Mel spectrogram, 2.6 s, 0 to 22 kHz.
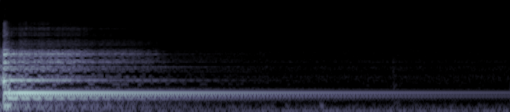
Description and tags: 96kElectricKalimba - O2harmonic
Tones from a small electric kalimba (thumb-piano) played with healthy distortion through a miniature amplifier.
